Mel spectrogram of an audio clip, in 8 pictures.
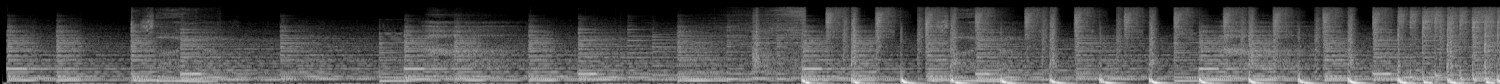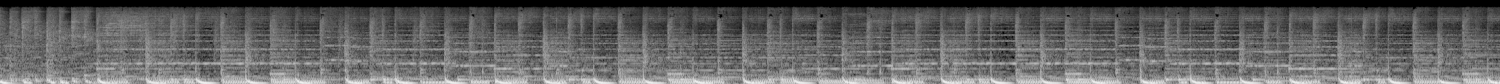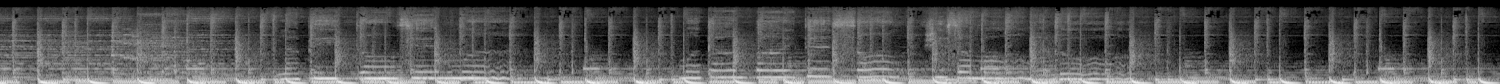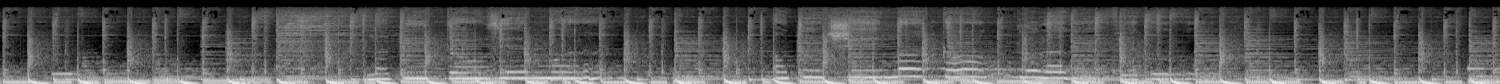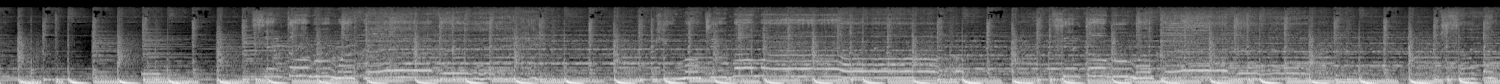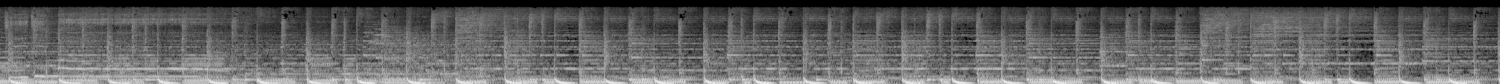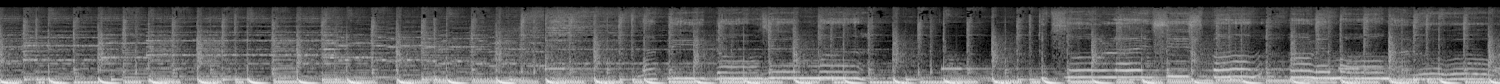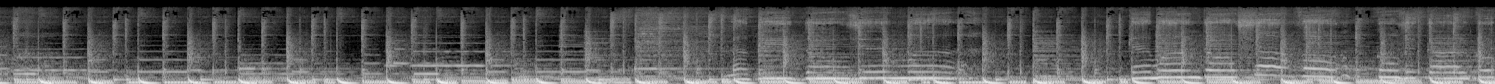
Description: CARIBBEAN, DANCE
泣きのメロウ・ハウス！
スウィートでメロウでR&Bな流麗ハウス・トラック！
